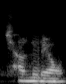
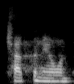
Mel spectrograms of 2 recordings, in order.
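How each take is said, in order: First: The first syllable ends in an ng sound. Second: The first syllable ends in a k sound. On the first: The speaker calls it right. "आवाज आती है छंग न्योन" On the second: The speaker calls it wrong. "छक न्योन पढ़ेंगे तो साउंड गलत होगा"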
